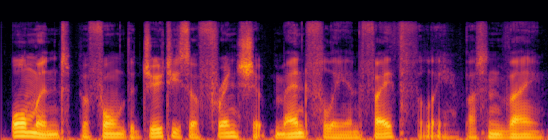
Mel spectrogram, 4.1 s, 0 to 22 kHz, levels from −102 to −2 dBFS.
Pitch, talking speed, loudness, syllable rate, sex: 90 Hz, 175 wpm, -20 LUFS, 5.4 syllables/s, male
